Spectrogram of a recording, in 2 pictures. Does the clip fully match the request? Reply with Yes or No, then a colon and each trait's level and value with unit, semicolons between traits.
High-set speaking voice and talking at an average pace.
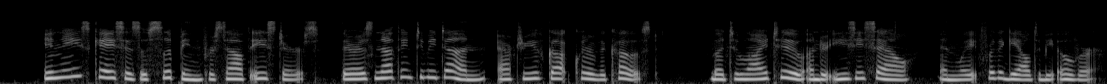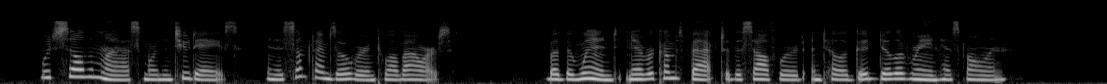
Yes: high, 240 Hz; average, 190 wpm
